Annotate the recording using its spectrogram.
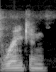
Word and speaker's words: Rankin: R- Robert, say your last name. Is it Rankin? That works. Yeah, it's Rankin.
